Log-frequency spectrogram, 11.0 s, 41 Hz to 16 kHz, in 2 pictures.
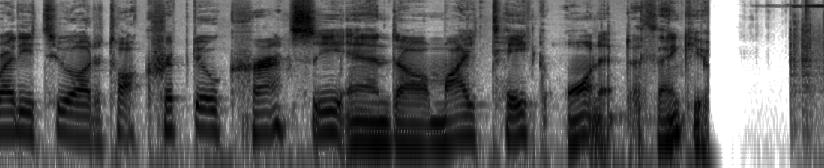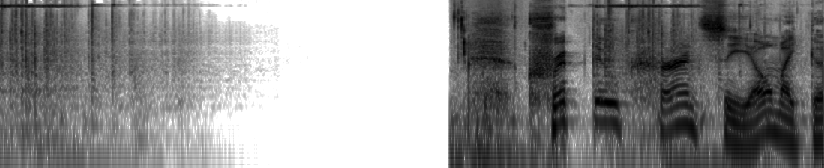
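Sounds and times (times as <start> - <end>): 
person speaking excitedly: 0.0 - 4.8, 9.0 - 10.9
speech: 0.0 - 4.8, 9.2 - 10.9
coins spilling and clinking: 5.2 - 7.0, 9.1 - 10.8.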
